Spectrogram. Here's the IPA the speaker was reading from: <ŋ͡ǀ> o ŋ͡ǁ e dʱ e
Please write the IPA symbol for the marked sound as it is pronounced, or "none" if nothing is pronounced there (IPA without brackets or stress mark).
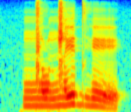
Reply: ŋ͡ǁ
